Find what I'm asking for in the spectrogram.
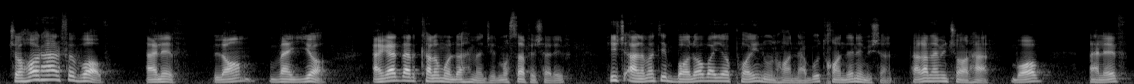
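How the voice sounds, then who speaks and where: A man teaching Quran reading, explaining the rules patiently and slowly sounding out each syllable. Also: mid-range voice. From Tajikistan. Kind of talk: step-by-step recitation lesson.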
